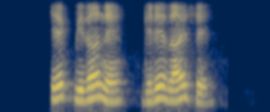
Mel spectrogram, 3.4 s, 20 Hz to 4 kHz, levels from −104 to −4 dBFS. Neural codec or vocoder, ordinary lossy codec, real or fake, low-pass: none; Opus, 64 kbps; real; 3.6 kHz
